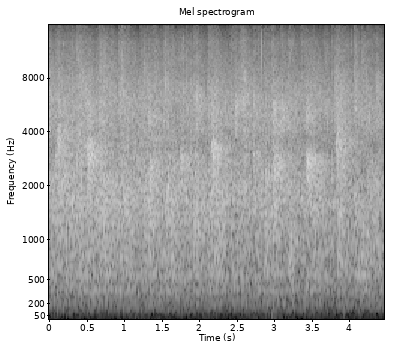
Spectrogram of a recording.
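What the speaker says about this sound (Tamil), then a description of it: "நீங்கள் எல்லாரும் கண்டிப்பாக அதுக்கு கைத்தட்டணும் இல்லையா?" Audience applause for a special guest, Father Raj, at a media academy graduation ceremony: dense, steady clapping from a sizable crowd, fairly even in loudness throughout, with no talking over it.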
